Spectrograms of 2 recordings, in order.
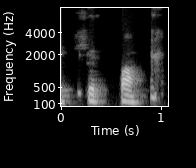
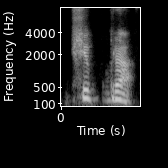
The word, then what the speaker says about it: शिप्रा: यस सर sir actually आप मेरा नाम ना गलत प्रोनाउंस कर रहे ओके शिपा श शिप्रा शि ऐसे नहीं हु शिप्रा पी पहले आर बाद ए आई प आर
